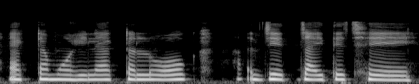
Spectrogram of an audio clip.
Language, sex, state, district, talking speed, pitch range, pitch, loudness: Bengali, female, West Bengal, Cooch Behar, 85 wpm, 220-235 Hz, 225 Hz, -16 LUFS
